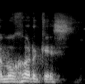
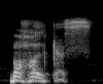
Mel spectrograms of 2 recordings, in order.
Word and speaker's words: Bojorquez: Do you pronounce Bojorquez? Yeah, Bojorquez. Bojorquez.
